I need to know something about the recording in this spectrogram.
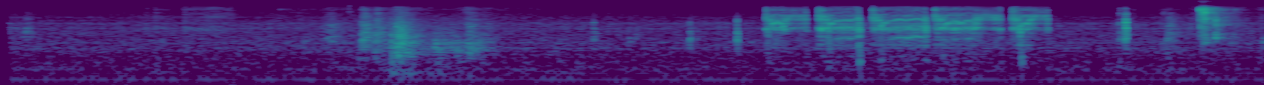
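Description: Faint rustling of clothing and upholstery with a few scattered light knocks and clicks as a person sits down in a fabric-covered desk chair, the rustle longest just past the middle.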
